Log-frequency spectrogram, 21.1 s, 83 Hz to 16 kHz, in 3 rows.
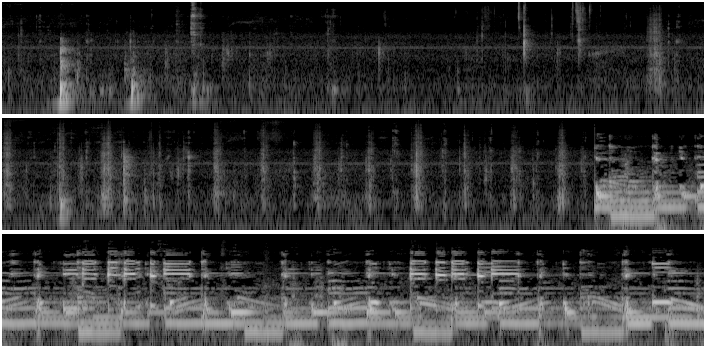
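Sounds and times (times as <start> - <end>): person chewing with wet smacks: 0.0 - 4.0, 4.6 - 13.0.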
